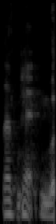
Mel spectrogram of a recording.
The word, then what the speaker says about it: Lapin: I say Pierre. – Lepin. – Lepin. – That means rabbit.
